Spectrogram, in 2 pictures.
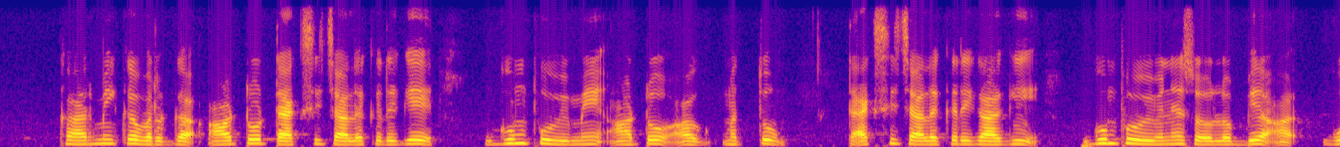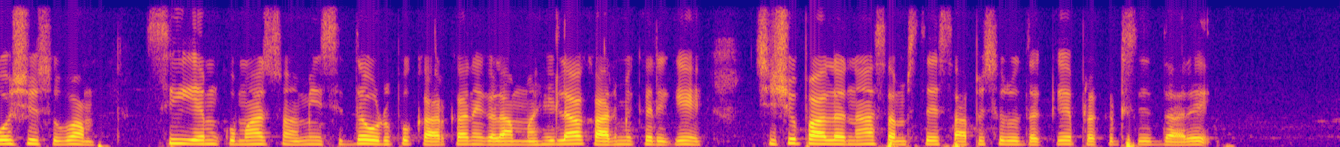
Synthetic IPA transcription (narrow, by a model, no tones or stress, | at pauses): kaːɾmikɐʋɐɾɡɐ̰ʔaːʈoːʈaːksit͡ʃaːlɐkɐɾiɡe̞ | ɡumpuʋimeʔaːʈoːʔmɐt̪ːu | ʈaːksit͡ʃaːlɐkɐɾiɡaːɡi | ɡumpuʋiʋnesɐwlɐbʱjɐɡoːʃisuʋɐ | siemkumaːɾsʋaːmisid̪ʱːɐuɽupukaːɾkaːnɛɡɐɭɐmɐɦiɭaːkaːɾmikɐɾiɡe̞ʃiʂupaːlɐnɐsɐmst̪ʰe̞st̪ʰaːpisuɾuːd̪ɐkːe̞pɾɐkɐʈisid̪ːaːɾe̞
